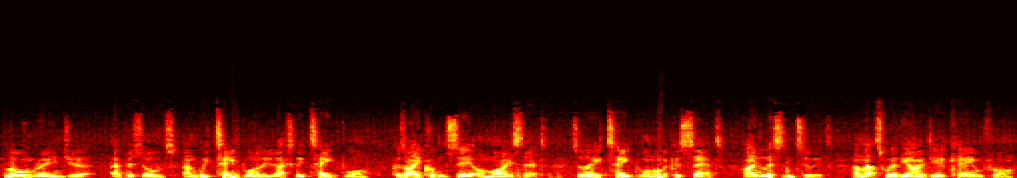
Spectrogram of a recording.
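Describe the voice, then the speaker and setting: A man's voice: mid-range voice, normal speed, hardly any pauses, a little hiss or hum, poor audio. A man, chatting casually as an interview guest. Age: 20s. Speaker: interview guest, amateur radio drama writer.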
